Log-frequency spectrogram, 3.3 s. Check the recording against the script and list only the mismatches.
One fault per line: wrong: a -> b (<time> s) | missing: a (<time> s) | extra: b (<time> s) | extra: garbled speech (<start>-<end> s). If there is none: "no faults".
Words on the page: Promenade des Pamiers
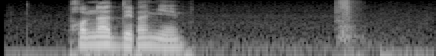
no faults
